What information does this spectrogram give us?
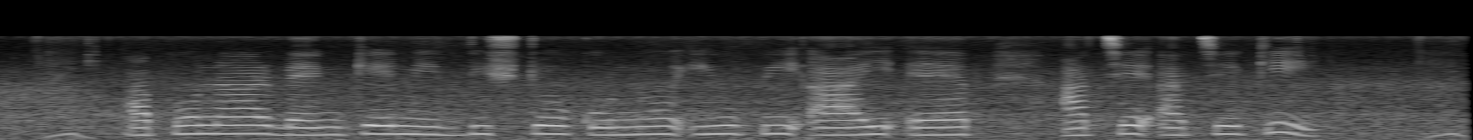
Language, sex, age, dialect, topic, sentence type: Bengali, female, 31-35, Western, banking, question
